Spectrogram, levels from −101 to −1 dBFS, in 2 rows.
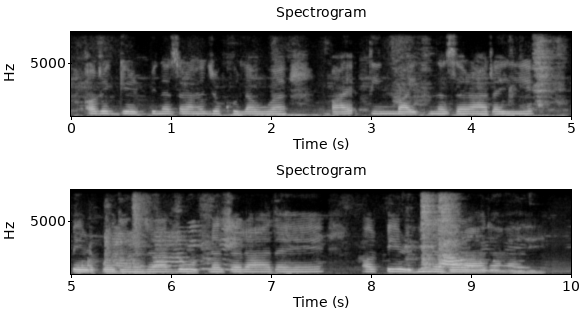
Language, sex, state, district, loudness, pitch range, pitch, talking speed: Hindi, female, Bihar, Saharsa, -26 LUFS, 210-225 Hz, 220 Hz, 205 wpm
